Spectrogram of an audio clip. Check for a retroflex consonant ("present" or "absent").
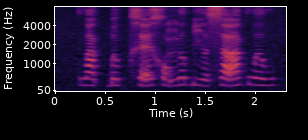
absent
